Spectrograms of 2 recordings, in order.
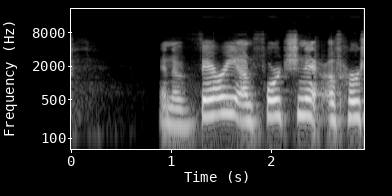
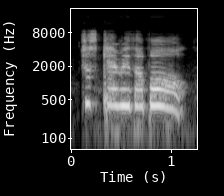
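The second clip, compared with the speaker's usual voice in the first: much higher, pleading whine for the bowl; whiny plea; 13 semitones higher than usual. Retold or imitated. Mom begging her daughter for the bowl, high whiny plea. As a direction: wheedle it like a kid begging.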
